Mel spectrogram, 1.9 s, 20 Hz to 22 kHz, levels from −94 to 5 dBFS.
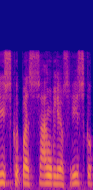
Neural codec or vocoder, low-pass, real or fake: codec, 16 kHz, 1 kbps, FunCodec, trained on Chinese and English, 50 frames a second; 7.2 kHz; fake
